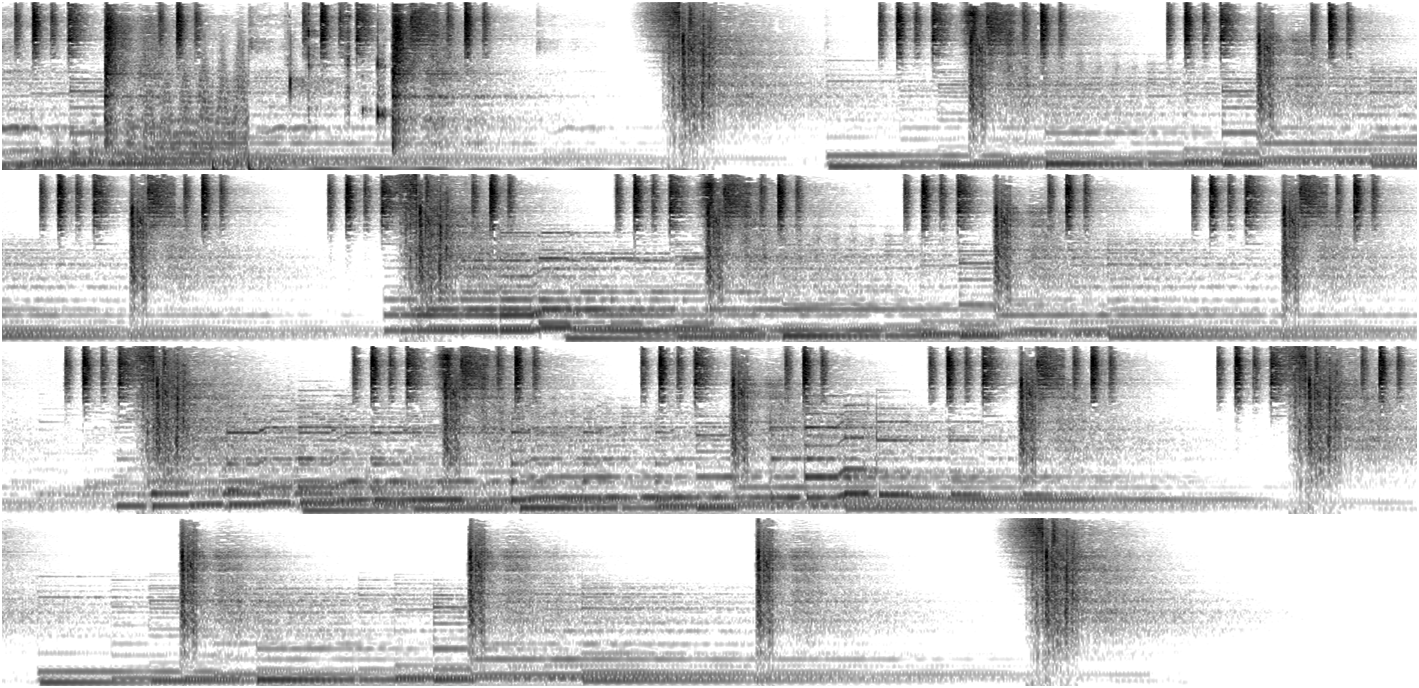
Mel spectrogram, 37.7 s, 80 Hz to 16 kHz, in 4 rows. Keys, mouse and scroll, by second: 1.1 2, 2.2-3.8 typing, 4.9 shift+3, 5.9 shift+f, 7.5-10.6 drag, 10.6 Return, 12.9-18.4 drag, 18.4 F5, 18.6-19.9 drag, 19.9 F5, 29.0-37.7 drag.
